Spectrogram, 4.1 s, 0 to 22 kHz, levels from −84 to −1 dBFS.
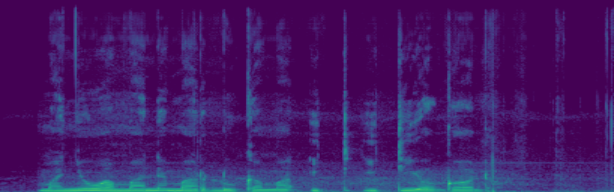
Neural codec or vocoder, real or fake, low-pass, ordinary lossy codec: vocoder, 44.1 kHz, 128 mel bands every 256 samples, BigVGAN v2; fake; none; none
